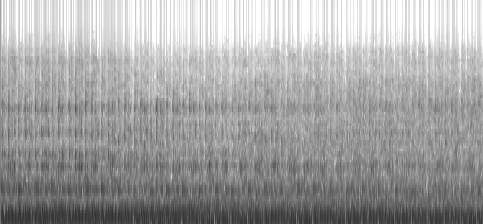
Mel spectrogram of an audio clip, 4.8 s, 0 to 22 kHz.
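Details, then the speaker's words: 1969 Chevelle SS V8 with factory exhaust, restored 23 years earlier and now rusting, fires right up: deep, steady, even burble at cold idle, about three pulses a second, no misses or knocks; normal healthy idle. "But anyway, fire's right up. Let's see what the exhaust sounds like. Keep in mind, this is factory exhaust."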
